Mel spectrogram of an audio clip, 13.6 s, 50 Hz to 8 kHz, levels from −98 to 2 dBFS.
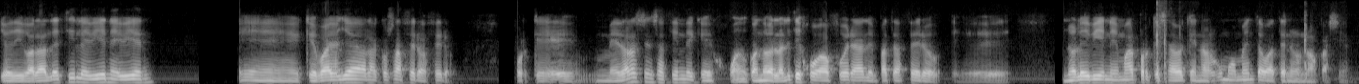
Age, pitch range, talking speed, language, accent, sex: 40-59, 90-115 Hz, 200 wpm, Spanish, Spanish, male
